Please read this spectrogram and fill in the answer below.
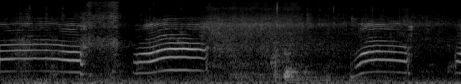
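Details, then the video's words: Domestic cat meowing in three drawn-out, harmonic-rich cries, each rising slightly then falling, separated by pauses, with faint room noise. "MEOWING MEOWING - CAT CUTES - CAT FUNNY - SOUND CAT - MEOW CAT 01"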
